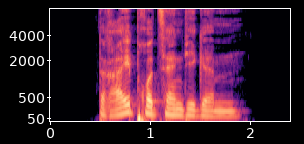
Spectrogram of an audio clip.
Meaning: strong dative masculine/neuter singular of dreiprozentig
- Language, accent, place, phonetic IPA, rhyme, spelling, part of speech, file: German, Germany, Berlin, [ˈdʁaɪ̯pʁoˌt͡sɛntɪɡəm], -aɪ̯pʁot͡sɛntɪɡəm, dreiprozentigem, adjective, De-dreiprozentigem.ogg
